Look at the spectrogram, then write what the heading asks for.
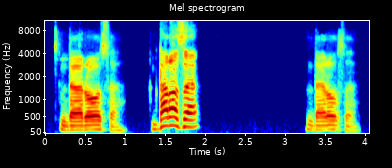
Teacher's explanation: আর রয়ের উপরে আহ জাবার আছে, তাই রকে পুর করে পড়তে হবে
